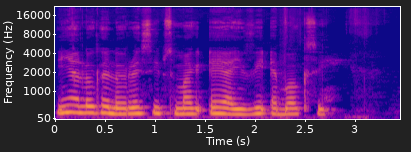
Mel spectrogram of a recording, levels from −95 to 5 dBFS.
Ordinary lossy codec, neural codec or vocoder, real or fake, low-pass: none; none; real; none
